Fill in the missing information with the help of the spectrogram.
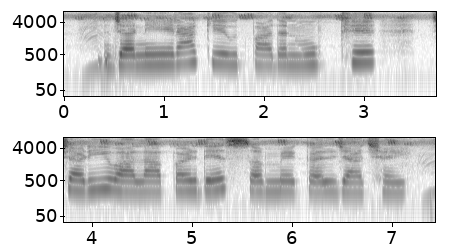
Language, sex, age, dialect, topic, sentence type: Magahi, female, 18-24, Western, agriculture, statement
